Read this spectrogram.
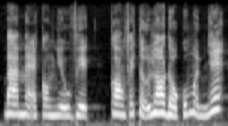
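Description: A woman voicing a busy, practical, caring mother in a cartoon, gently instructing. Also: fairly high pitch, normal speed, faint music behind, lightly acted. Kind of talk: cartoon dubbing.

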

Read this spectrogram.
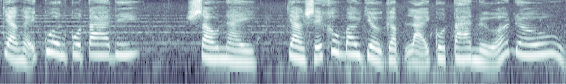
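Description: A high-pitched young enchantress rules her island in a fairy-tale cartoon. She is possessive and sure of herself, sliding between sweet coaxing and threats, with music behind her. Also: animated, normal speed, a little mellow. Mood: threatening. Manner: commanding, self-assured.

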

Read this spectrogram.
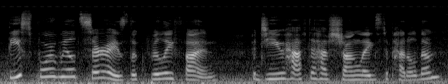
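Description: A woman's voice: a little high, lively intonation, a little fast, a bit bright, slight background noise. A young woman hosting a TV segment, asking cheerful scripted questions into a handheld mic outdoors. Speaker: TV host. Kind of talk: upbeat presenting and interviewing. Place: outdoors at a bike rental lot.

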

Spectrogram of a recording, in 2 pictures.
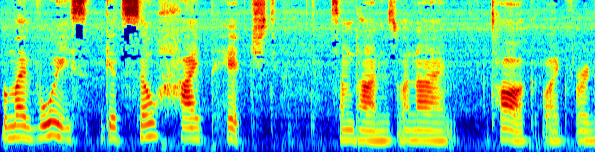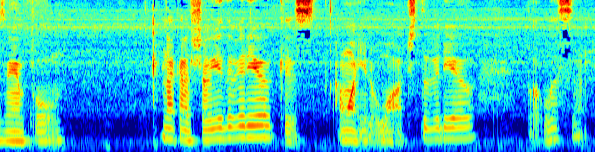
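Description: A woman's voice: deep voice, steady tone, unhurried, creaky, a little hiss or hum, rough recording. A young woman vlogging from her bedroom, chatty and self-aware, with lots of ums. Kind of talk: casual vlog talk to camera. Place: bedroom with bunk beds, indoors.

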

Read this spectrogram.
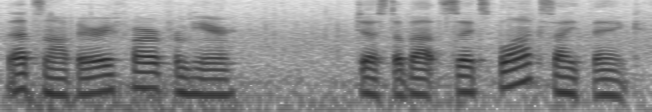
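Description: A woman's voice: rumbling low, a little slow. A woman playing a teasing rival mage who interrogates a captive with casual, coaxing menace in an audio roleplay. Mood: quietly threatening. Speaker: voice actor in scripted audio roleplay. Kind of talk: intimate scripted audio roleplay acting. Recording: steady rain noise behind the voice. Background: rain.

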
